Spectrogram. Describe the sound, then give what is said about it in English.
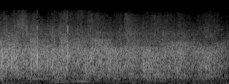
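Audience applause for a guest at a live show, a thick, steady burst of clapping that eases off slightly at the end. “Let's clap it up for the big guy. That was great.”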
